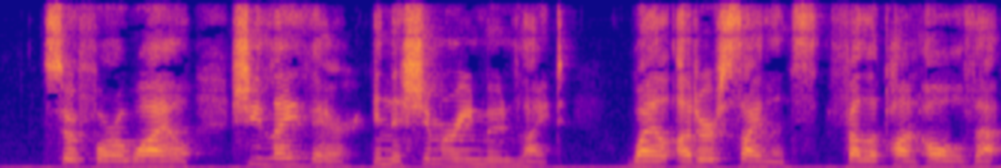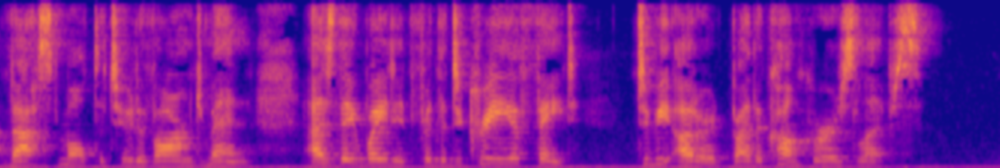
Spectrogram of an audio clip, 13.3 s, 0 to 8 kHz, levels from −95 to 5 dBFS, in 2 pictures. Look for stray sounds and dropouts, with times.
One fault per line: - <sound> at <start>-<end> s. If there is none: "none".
none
